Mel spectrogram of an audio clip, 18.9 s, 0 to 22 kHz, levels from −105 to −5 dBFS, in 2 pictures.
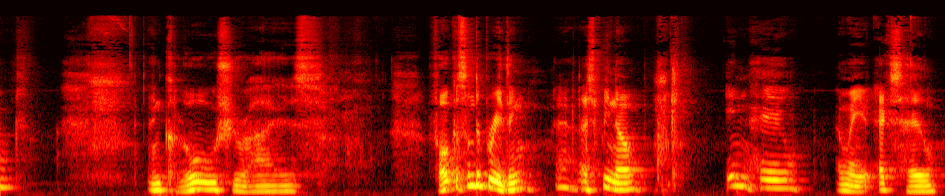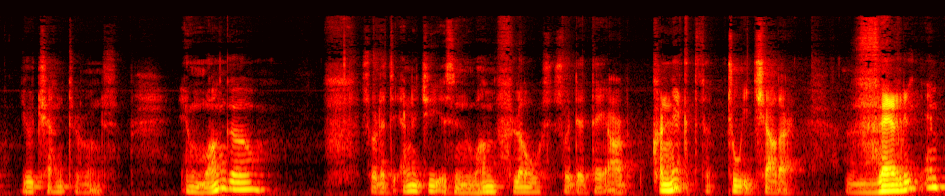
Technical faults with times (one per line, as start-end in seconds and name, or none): none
